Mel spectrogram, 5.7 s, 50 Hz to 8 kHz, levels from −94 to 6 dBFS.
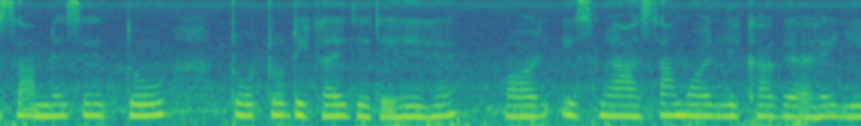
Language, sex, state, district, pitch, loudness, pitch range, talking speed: Hindi, female, Tripura, Unakoti, 220 Hz, -15 LUFS, 215-230 Hz, 175 wpm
